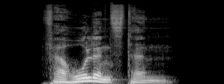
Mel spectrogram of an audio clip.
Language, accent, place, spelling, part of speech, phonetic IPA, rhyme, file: German, Germany, Berlin, verhohlenstem, adjective, [fɛɐ̯ˈhoːlənstəm], -oːlənstəm, De-verhohlenstem.ogg
- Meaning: strong dative masculine/neuter singular superlative degree of verhohlen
